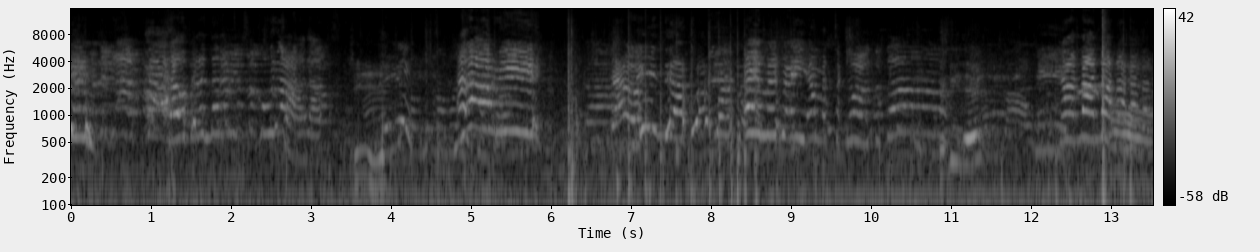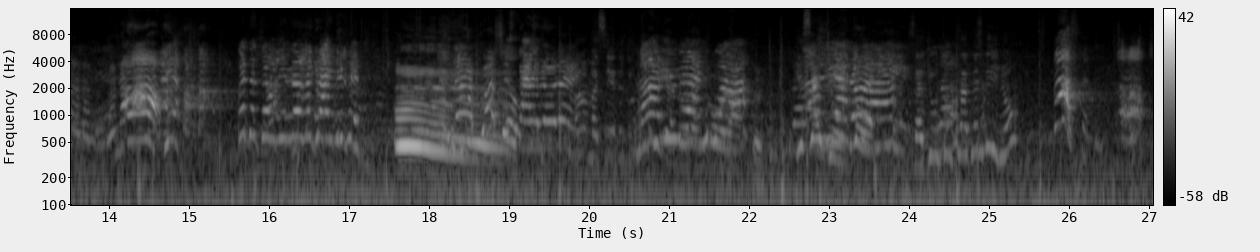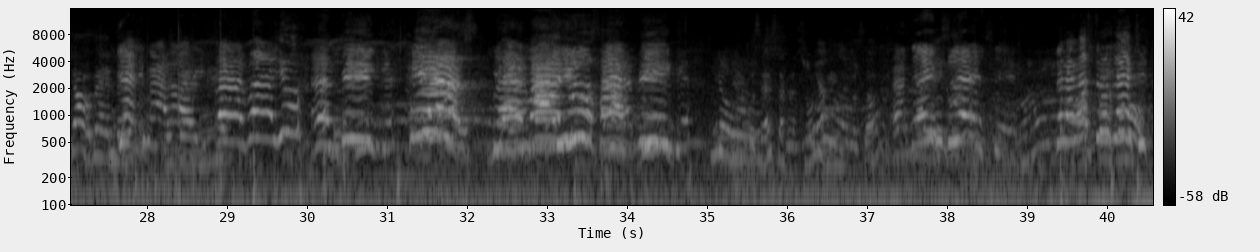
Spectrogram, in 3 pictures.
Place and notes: Piazza IV Novembre, Serra De Conti AN, Italia - Toutes Petites Filles qui jouent
Sony Dr 100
